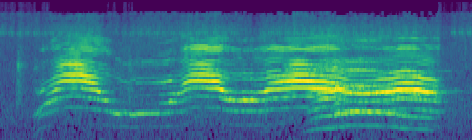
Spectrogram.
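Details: Cats confronting each other, in slow motion: loud, harmonic-rich yowls in overlapping bursts, two voices wavering and rising together before stopping abruptly.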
